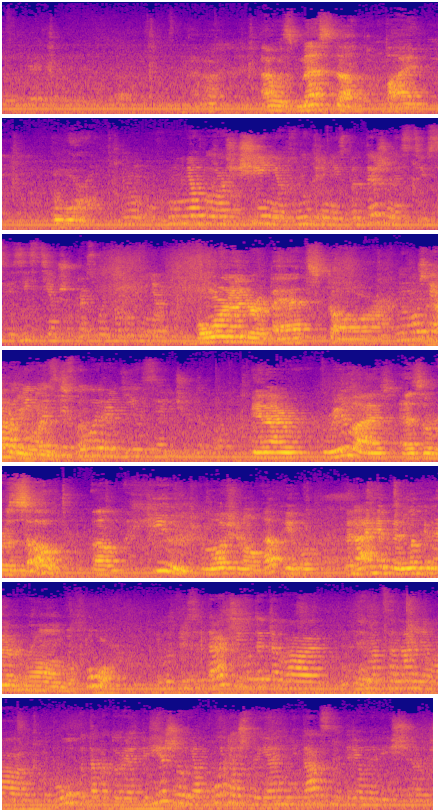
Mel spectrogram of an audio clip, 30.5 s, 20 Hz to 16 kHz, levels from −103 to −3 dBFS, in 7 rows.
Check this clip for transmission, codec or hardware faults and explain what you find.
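No faults turned up when I checked this clip.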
